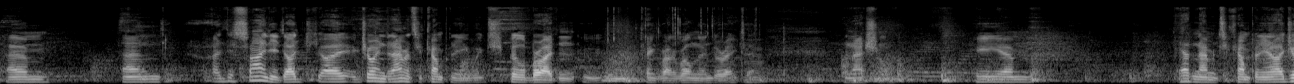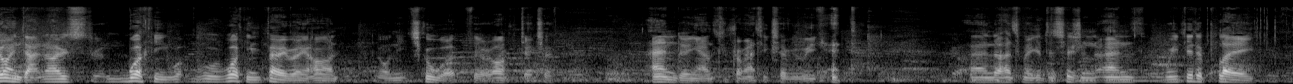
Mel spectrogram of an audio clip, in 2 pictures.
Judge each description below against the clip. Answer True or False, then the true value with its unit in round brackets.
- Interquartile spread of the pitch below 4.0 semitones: False (5.0 semitones)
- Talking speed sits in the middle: True (150 wpm)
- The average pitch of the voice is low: True (120 Hz)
